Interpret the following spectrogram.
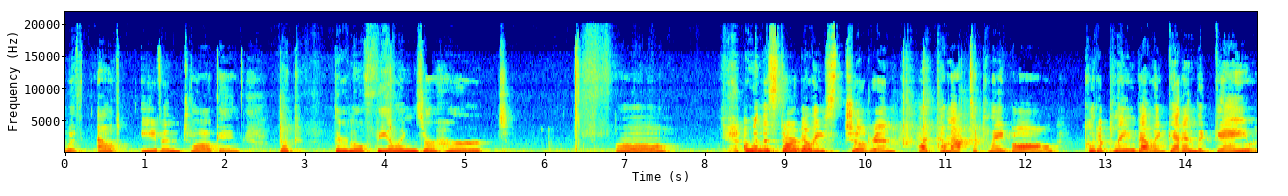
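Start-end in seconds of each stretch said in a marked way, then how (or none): none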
